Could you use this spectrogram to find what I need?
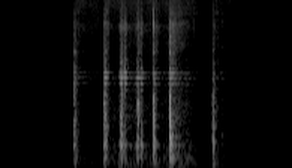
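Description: A pen taps and scratches lightly on a board.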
